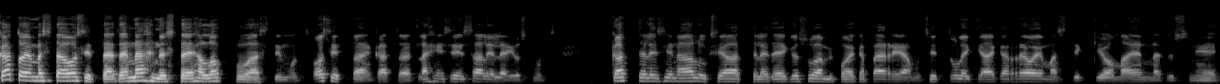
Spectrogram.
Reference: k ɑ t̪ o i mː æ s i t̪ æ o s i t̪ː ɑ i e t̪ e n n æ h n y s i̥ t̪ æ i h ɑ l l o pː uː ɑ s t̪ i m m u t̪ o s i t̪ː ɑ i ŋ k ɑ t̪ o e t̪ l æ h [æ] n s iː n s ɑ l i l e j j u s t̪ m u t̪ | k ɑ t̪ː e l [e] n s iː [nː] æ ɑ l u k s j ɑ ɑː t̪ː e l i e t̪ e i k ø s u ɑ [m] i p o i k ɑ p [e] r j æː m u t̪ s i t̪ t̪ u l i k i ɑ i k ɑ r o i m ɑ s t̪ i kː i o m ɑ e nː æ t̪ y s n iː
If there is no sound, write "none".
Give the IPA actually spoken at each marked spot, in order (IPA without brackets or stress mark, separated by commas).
i, i, n, m, æ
